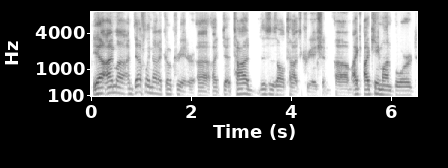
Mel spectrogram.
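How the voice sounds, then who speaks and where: A man's voice: medium pitch, expressive, moderate pace, no room sound, low-quality recording. A middle-aged man, a voice actor and director, talking casually and emphatically as an interview guest, with dry humor.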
